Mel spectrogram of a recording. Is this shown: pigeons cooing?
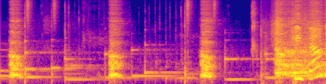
no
